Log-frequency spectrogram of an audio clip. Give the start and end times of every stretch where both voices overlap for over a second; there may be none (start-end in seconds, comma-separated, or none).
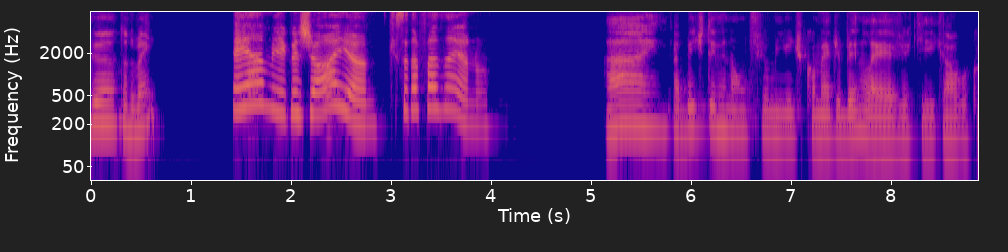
none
